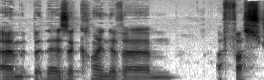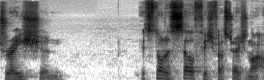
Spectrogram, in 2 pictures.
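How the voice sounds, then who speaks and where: Moderately paced, a man talks at a medium pitch. His pitch variation is ordinary. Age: 50s. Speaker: law firm chief brand officer and jazz radio host. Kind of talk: interview conversation. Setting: video call. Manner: energetic.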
